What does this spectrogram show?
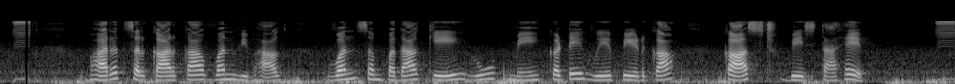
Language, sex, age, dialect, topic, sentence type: Hindi, female, 41-45, Hindustani Malvi Khadi Boli, agriculture, statement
